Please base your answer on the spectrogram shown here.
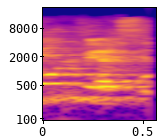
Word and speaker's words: bouleverser: commence en douceur bouleeverser on dit bien bouleverser on prononce pas le E mais il est toujours écrit et on a ici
